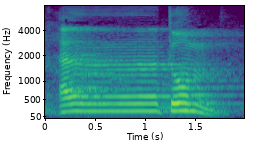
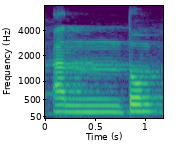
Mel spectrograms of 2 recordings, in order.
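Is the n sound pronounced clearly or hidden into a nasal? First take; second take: hidden; clear. First: The n is hidden in a held nasal sound. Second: The n is pronounced clearly and distinctly. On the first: The speaker calls it right. "Kita membacanya tidak dengan jelas, tidak pula dengan dileburkan" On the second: The speaker calls it wrong. "tidak dibaca antum, salah. Ini namanya izhar bi gunnah"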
